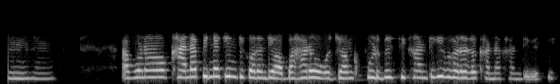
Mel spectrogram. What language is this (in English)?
Odia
